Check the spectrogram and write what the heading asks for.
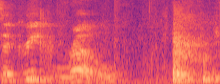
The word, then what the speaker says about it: rho: If you want to use the corresponding Greek letter that goes for the population, it's a Greek rho. You spell it R-H-O, rho.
